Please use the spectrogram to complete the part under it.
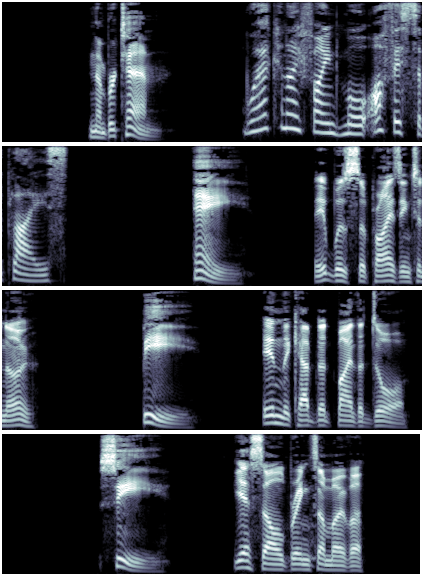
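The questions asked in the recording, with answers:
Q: Where can I find more office supplies?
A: B: In the cabinet by the door.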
